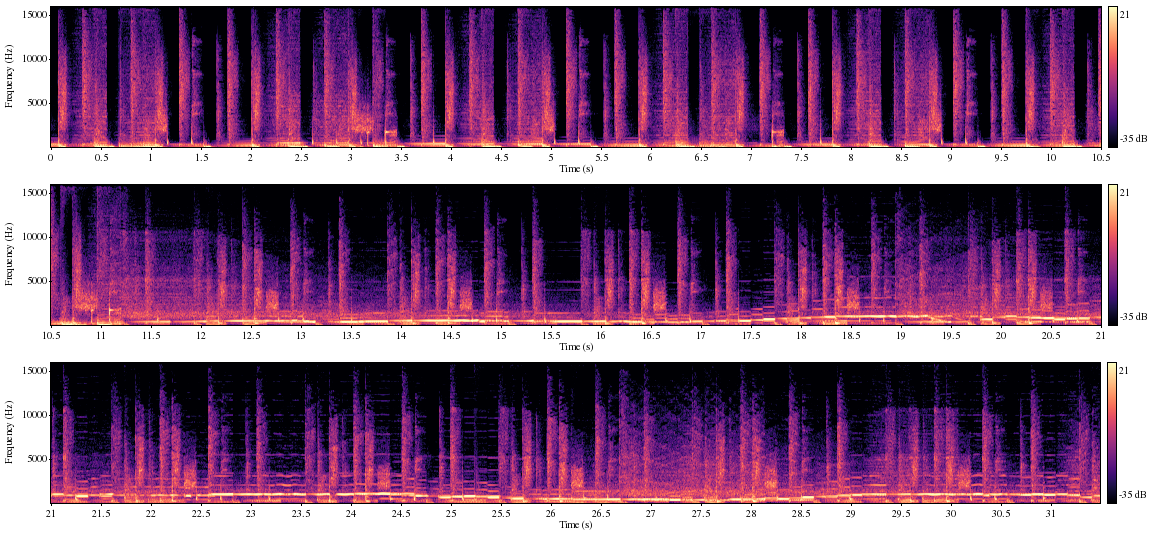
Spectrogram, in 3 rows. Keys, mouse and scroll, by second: 0.3 click, 0.4 middle click, 1.2 click, 1.3 Tab, 1.5 click, 1.7 shift+click, 1.8-2.1 scroll up 1, 2.1 i, 4.5 middle click, 5.1 click, 5.2 y, 5.9 middle click, 6.1 i, 6.8 click, 8.7 click, 8.8-10.3 middle drag, 9.8 g, 10.3 click, 11.2 middle click, 11.3 scroll down 1, 11.4 Tab, 11.7 click, 11.8 middle click, 12.4 click, 12.7 Tab, 12.9 click, 13.4 middle click, 13.6 scroll up 1, 13.7 i, 14.0 click, 14.7 e, 14.9-15.2 middle drag, 15.2 click, 15.3 middle click, 16.2 click, 16.4-20.7 middle drag, 17.7 ctrl+s, 19.1 scroll up 2, 19.4 click, 19.6 Tab, 19.8 a, 20.8 click, 20.8-22.4 middle drag, 21.1 2, 22.3 Tab, 22.4 shift+click, 23.0 KP_3, 23.3-25.8 shift+middle drag, 23.4 Tab, 25.5 1, 25.8 click, 26.0 g, 26.5 Escape, 26.7 z, 27.0 click, 27.0 g, 28.0-29.0 drag, 28.0 g, 29.7-31.3 drag, 29.9 g.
